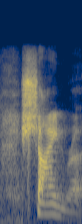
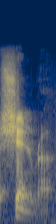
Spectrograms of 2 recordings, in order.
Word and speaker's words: Shinra: idiots out there that always thought it was pronounced shine run instead of Shinra I argued with [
